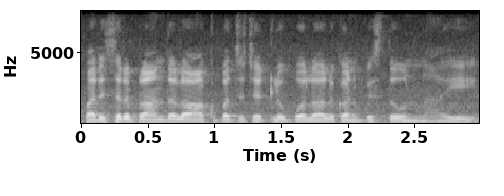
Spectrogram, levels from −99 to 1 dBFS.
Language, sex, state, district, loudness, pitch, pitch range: Telugu, female, Telangana, Mahabubabad, -17 LUFS, 130 Hz, 125-140 Hz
